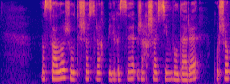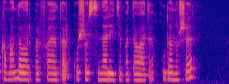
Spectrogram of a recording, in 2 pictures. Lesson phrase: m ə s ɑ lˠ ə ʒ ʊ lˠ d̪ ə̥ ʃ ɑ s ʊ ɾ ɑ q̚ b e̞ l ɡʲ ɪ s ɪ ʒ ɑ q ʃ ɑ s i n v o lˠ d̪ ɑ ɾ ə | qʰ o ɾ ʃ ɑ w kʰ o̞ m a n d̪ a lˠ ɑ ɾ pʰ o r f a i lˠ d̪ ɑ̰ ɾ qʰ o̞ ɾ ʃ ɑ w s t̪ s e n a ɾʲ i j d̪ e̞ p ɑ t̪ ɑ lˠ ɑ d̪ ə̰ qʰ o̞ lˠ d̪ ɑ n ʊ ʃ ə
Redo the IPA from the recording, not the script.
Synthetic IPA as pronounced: m ə s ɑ lˠ ə ʒ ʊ lˠ d̪ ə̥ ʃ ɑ s ʊ ɾ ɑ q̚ b e̞ l ɡʲ ɪ s ɪ ʒ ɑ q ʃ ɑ s i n v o lˠ d̪ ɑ ɾ ə | qʰ o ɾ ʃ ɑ w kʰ o̞ m a n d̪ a lˠ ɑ ɾ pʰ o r f a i lˠ d̪ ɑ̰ ɾ qʰ o̞ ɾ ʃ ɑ w s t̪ s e n a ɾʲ i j d̪ e̞ p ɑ t̪ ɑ lˠ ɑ d̪ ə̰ qʰ o̞ lˠ d̪ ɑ n u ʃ ə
